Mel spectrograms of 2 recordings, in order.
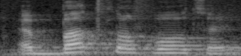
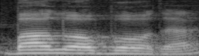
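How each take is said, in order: First: "a bottle of water" said plainly, with clear t sounds. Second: "bottle of water" mimicked as ba-lo-b-oda, with the t sounds dropped; mock the other way of saying "bottle of water"; imitating British pronunciation. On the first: Student gives the easy way to say bottle of water. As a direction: say "a bottle of water" as the usual version. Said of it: "you can say". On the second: Student imitates how the British say bottle of water, t sounds dropped. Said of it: "they're saying". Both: Shown as a demonstration.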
